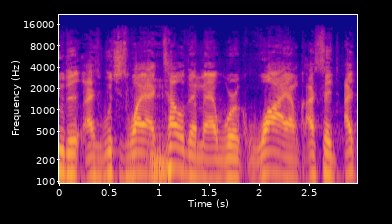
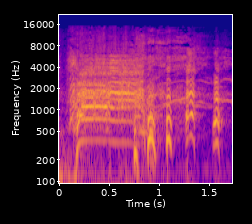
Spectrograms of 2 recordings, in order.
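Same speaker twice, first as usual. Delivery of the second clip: a sharp, much higher shouted "Ha!" mocking the boss; mocking laugh shout. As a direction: bark out a gloating high "Ha!". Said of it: "He goes".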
